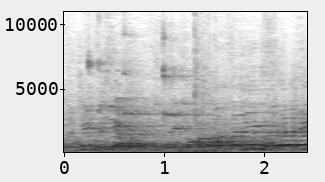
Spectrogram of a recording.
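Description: A futsal ball being kicked and striking a sports-hall floor, a few sharp thuds over the voices of players and spectators.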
